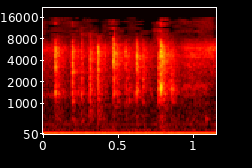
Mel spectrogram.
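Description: Rapid typing on a computer keyboard, a quick run of light, close key clicks over a steady low hum, with no one speaking.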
